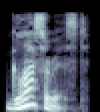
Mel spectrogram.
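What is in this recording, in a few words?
"glossarist", English, British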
